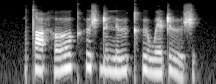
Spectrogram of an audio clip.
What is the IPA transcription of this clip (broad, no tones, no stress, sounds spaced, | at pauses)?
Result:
tˤ i h ɤː kʰ ɨ ʃ ɖ e n ɨː kʰ ɨ w e ʈ ɨː ʃ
